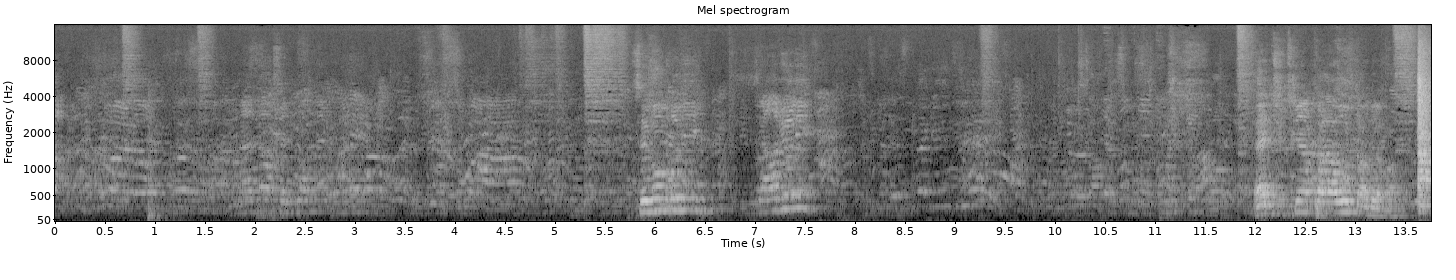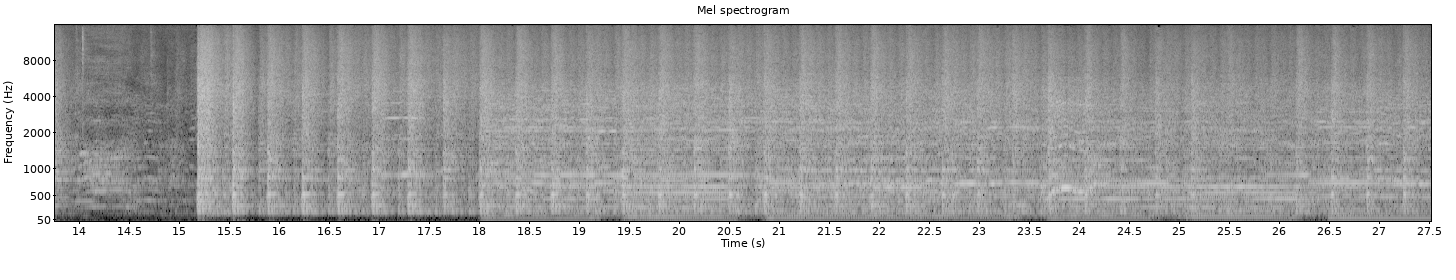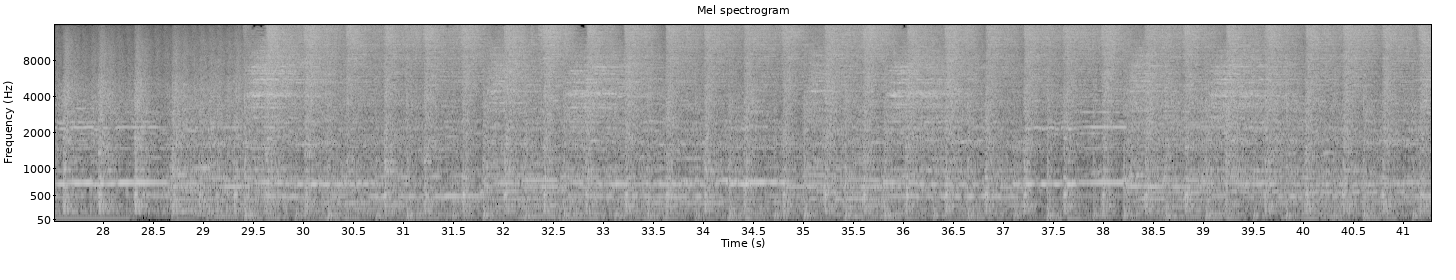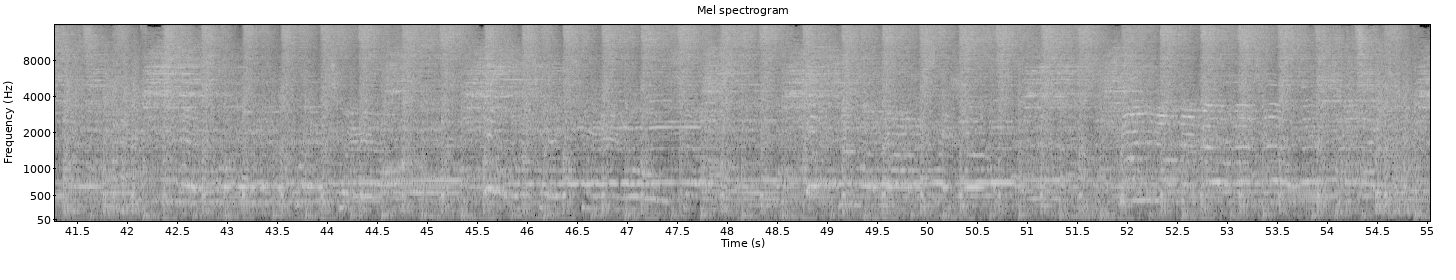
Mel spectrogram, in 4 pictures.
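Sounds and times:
drum kit playing: 13.5s - 14.0s, 15.2s - 55.0s
live punk rock band: 15.1s - 55.0s
bass guitar notes: 18.0s - 55.0s.

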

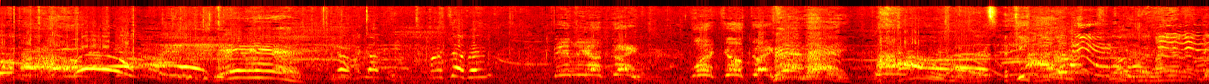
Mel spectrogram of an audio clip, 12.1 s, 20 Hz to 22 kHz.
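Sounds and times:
players shouting and whooping: 0.0s - 12.0s.

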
